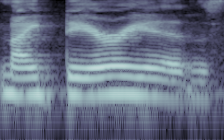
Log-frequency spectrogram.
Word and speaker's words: cnidarians: All right, cnidarians. The sea is silent, but cnidarians are stinging nematocyst invertebrates for the most part.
